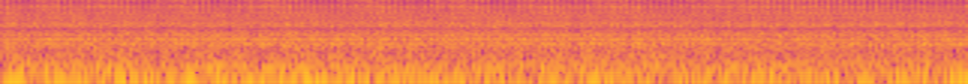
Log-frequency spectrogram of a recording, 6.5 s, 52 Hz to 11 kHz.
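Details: 2011 VW Golf 6 1.2 TSI 63 kW petrol engine at steady idle: faint irregular tapping with a thin hiss on top; strange noise, cause unclear.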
